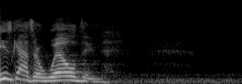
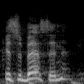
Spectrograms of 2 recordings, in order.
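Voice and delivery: normal talking voice

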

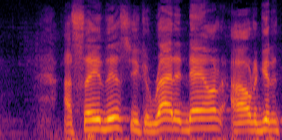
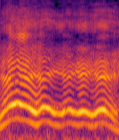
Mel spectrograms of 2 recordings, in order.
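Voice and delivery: louder, higher playful call, laughing; Bible calling out; 6 semitones higher, 9 dB louder, slower than usual. Pretend. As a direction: call after them like a talking book, hey hey. Bible calling after you.

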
